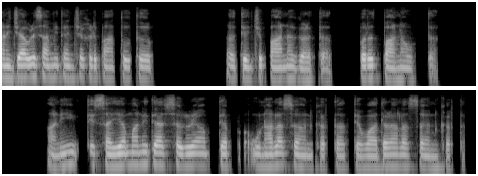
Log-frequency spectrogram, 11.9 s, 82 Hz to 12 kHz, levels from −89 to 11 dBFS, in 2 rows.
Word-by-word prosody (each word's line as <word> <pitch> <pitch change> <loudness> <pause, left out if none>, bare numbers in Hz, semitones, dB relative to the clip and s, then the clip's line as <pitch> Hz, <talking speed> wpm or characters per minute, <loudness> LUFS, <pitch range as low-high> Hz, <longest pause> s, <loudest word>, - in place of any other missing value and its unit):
आणि 140 -1 +3
ज्यावेळेस 145 +1 +6
आम्ही 140 -1 +1
त्यांच्याकडे 140 0 -1
पाहतो 130 0 -1
तर 130 -1 +2 1.0
अ, - - +1
त्यांची 135 +1 +2
पानं 125 +1 +2
गळतात, 115 -2 -2 0.4
परत 135 +1 +5
पान 125 -2 +2
उगतात 120 -1 -7 1.1
आणि 140 +5 -1 0.2
ते 145 - -1
संयमाने 145 +2 +3
त्या 150 -1 +5
सगळ्या, 140 0 +2 0.2
त्या 140 - +3
प 140 - -16
उन्हाला 135 +2 +1
सहन 125 -3 -1
करतात, 125 0 -4
त्या 125 - -1
वादळाला 130 +2 +1
सहन 125 -2 -4
करतात. 120 0 -9
135 Hz, 135 wpm, -22 LUFS, 125-140 Hz, 1.1 s, ज्यावेळेस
